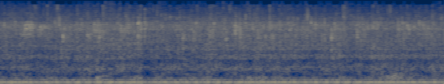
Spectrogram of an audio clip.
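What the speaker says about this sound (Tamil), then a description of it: "அந்த எண்ணெயில் போட்டு இப்போ வதக்குறோம் நல்லா பொன்னிறமாக வதங்கணும்" Onion and garlic sizzle and fry steadily in oil in a pan for a tamarind-style gravy with manathakkali berries, a loud, close, continuous crackle with no talking.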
